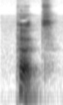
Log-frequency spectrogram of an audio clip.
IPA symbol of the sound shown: ʊ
